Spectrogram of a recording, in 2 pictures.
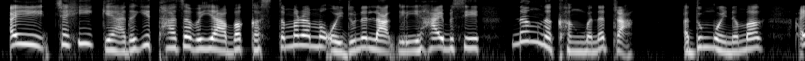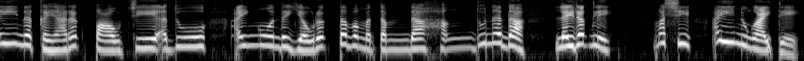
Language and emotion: Manipuri, angry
